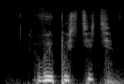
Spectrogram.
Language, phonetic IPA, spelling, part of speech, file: Russian, [ˈvɨpʊsʲtʲɪtʲ], выпустить, verb, Ru-выпустить.ogg
- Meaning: 1. to let out, to let go, to release, to set free 2. to launch, to shoot (a missile, a rocket) 3. to deliver, to release (a film) 4. to produce, to manufacture, to output, to turn out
